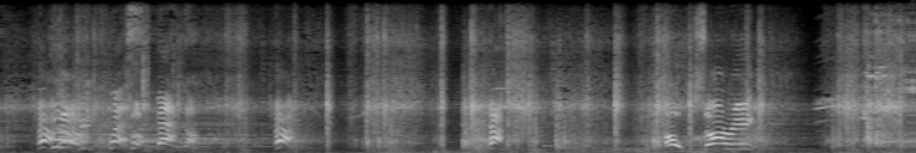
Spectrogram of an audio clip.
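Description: Quick fantasy spell and strike effects zap and clash in a battle game.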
